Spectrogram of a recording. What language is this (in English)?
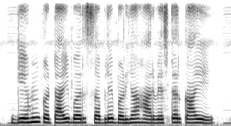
Chhattisgarhi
